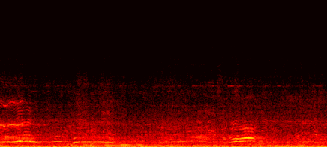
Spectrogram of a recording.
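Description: Several voices shouting and calling over the steady low running of pickup truck engines in street traffic.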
